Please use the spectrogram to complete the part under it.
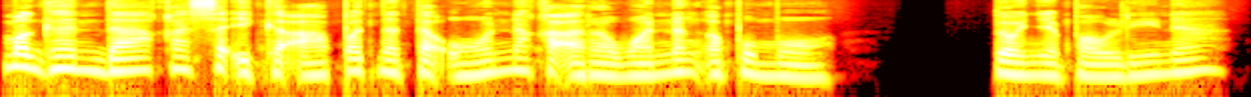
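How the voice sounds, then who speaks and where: A woman plays a cold, powerful heiress in an audio drama. Her low voice stays soft and controlled with quiet menace, recorded dry. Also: normal speed, no room sound, close to an everyday voice.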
